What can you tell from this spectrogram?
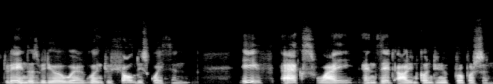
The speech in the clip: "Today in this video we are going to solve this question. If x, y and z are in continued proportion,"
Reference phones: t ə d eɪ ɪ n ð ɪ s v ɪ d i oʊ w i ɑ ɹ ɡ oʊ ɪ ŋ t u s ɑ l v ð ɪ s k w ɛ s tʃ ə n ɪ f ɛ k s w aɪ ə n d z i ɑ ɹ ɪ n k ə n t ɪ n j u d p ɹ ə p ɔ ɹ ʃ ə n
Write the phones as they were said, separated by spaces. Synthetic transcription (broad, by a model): t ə d eɪ ɪ n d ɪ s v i d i oʊ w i ɑ ɹ ɡ oʊ ɪ ŋ t u ʃ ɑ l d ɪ s k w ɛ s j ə n ɪ f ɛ k s w aɪ ə n d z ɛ ɑ ɹ ɪ n k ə n t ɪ n j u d p ɹ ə p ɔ ɹ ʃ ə n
